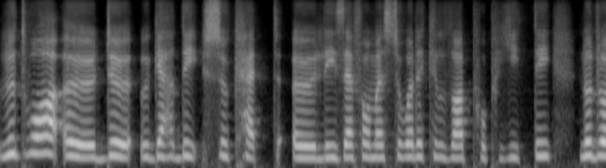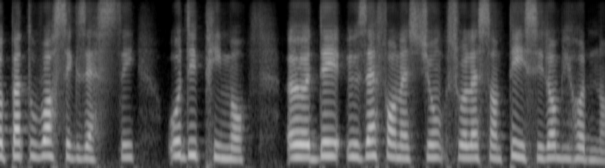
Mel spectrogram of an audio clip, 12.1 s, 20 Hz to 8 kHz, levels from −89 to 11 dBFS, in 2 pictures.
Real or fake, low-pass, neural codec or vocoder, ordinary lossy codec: fake; none; codec, 16 kHz, 0.2 kbps, FocalCodec; none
